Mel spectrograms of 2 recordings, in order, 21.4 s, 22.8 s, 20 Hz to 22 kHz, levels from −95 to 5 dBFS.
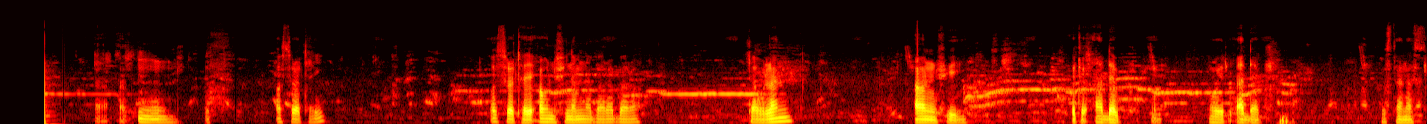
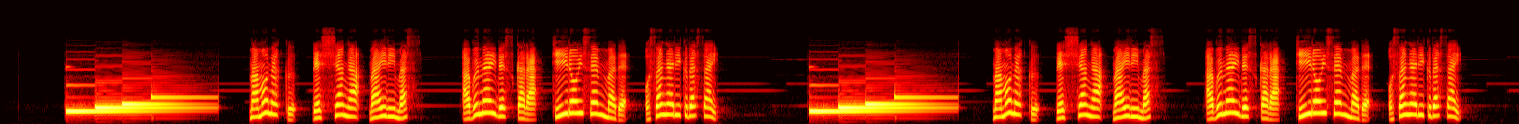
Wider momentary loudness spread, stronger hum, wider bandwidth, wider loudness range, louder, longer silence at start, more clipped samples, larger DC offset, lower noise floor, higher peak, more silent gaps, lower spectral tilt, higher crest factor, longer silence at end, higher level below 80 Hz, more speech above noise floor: first, 22 LU vs 17 LU; neither; first, 7.8 kHz vs 6 kHz; about the same, 10 LU vs 8 LU; second, -25 LUFS vs -16 LUFS; second, 0.65 s vs 1 s; neither; neither; second, -68 dBFS vs -83 dBFS; about the same, 0 dBFS vs 0 dBFS; neither; first, -9 dB/octave vs -6 dB/octave; first, 26 dB vs 16 dB; second, 0.1 s vs 0.9 s; first, -46 dBFS vs -88 dBFS; second, 45 dB vs 64 dB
